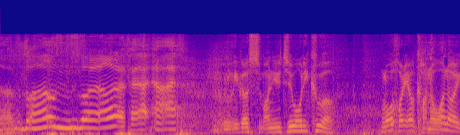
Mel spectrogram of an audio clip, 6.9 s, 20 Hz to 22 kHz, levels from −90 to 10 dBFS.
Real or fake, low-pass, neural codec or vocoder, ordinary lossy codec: fake; none; codec, 16 kHz, 1 kbps, X-Codec, HuBERT features, trained on LibriSpeech; none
